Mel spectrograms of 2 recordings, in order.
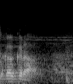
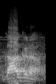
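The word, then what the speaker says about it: Ghaghara: It pronounced as Gagra. Gagra.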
